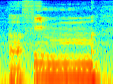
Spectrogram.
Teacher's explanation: because it ends with an M sound it's a a live syllable you you can you can carry on voicing it uh fim and the initial for fun is low class so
